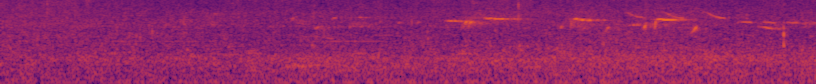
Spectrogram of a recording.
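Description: Quiet outdoor ambience: a steady background hush with faint, high bird chirps coming in from about a second and a half in.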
